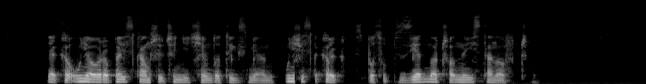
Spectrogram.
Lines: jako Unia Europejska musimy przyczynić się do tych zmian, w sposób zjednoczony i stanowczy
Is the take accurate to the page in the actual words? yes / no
no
